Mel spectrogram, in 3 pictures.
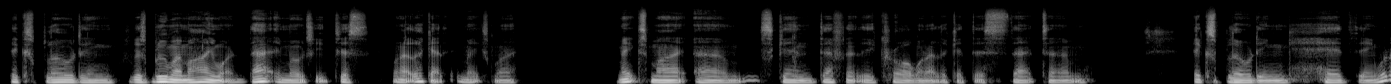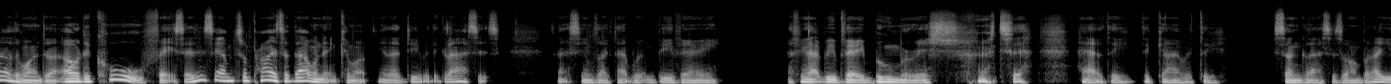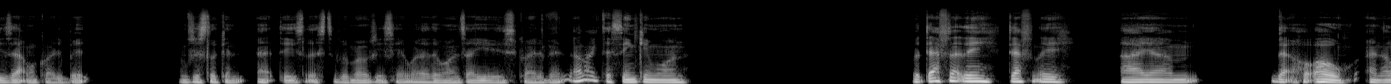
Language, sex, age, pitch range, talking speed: English, male, 30-49, 95-115 Hz, 175 wpm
